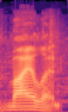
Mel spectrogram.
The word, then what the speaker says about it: Milan: the city of Milan it looks like it's spelled Milan but it's actually pronounced myelin when you move here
